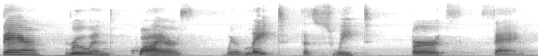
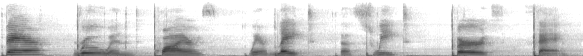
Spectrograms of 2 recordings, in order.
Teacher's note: the first foot has two consecutive stressed syllables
